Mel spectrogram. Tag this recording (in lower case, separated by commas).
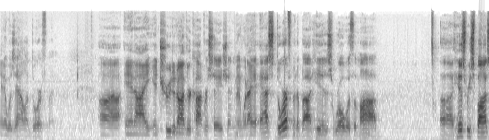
speech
